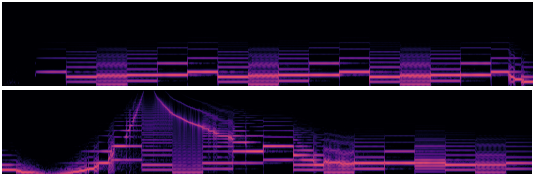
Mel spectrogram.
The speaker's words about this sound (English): So that self-resonant filter is really grabbing onto those harmonics and making them growl. And ultimately, that's going to show up in the modulation of our other filter.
